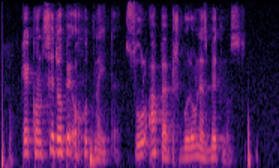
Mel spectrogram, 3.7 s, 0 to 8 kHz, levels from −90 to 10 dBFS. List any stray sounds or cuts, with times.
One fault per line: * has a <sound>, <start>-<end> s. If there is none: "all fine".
all fine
